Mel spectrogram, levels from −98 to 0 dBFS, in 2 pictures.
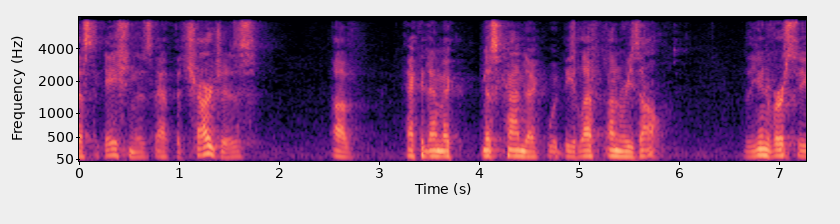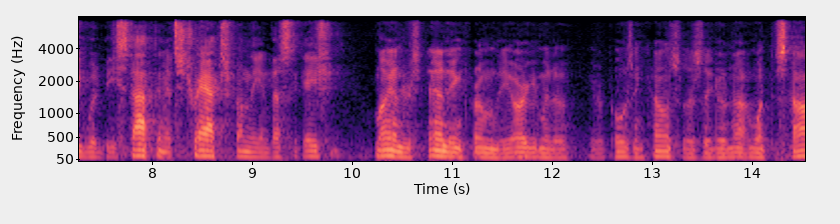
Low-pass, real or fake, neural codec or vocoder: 7.2 kHz; fake; vocoder, 22.05 kHz, 80 mel bands, WaveNeXt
